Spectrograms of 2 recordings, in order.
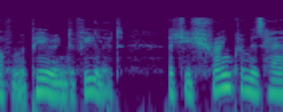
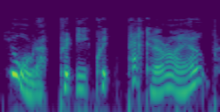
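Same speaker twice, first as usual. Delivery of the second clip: higher, louder, scornful send-off; scornful dismissal; 6 semitones higher, 8 dB louder than usual. Acted. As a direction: rudely send him packing. Boffin sends secretary packing.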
